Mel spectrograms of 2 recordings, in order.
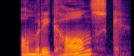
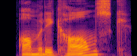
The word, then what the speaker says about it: amerikansk: In number 4, the stress is on the last syllable. Read number 4. – Amerikansk. Amerikansk.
